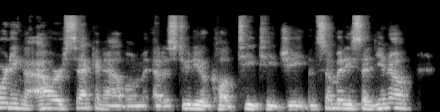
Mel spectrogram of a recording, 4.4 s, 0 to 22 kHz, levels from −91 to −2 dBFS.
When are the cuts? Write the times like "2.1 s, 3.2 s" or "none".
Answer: 3.1 s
